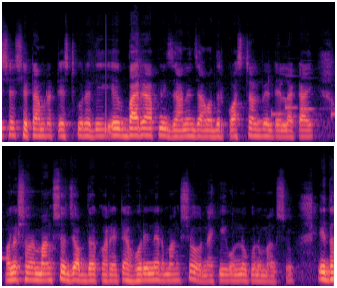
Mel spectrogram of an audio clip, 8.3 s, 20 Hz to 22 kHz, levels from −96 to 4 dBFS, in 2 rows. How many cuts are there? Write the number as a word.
zero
